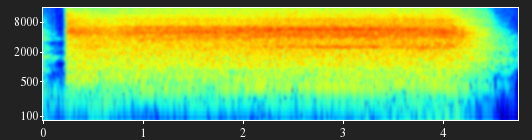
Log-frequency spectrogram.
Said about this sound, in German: Ich will einfach mal gucken, ob das hier hörbar ist. Ähm, deshalb spreche ich jetzt auch einfach erstmal in dieses Rührgeräusch nicht rein. Kleinen Moment.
